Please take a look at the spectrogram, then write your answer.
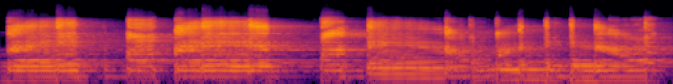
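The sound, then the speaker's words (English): Loud electric guitar with overdrive and a swirling phaser, strumming heavy chords in bursts that ring out, then quicker choppy strums toward the end, with no talking. “Let's put on some overdrive and some phaser.”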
